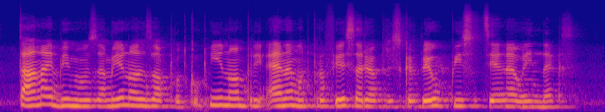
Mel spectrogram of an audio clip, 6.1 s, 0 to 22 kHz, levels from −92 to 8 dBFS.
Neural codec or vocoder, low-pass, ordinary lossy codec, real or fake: autoencoder, 48 kHz, 32 numbers a frame, DAC-VAE, trained on Japanese speech; 19.8 kHz; none; fake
